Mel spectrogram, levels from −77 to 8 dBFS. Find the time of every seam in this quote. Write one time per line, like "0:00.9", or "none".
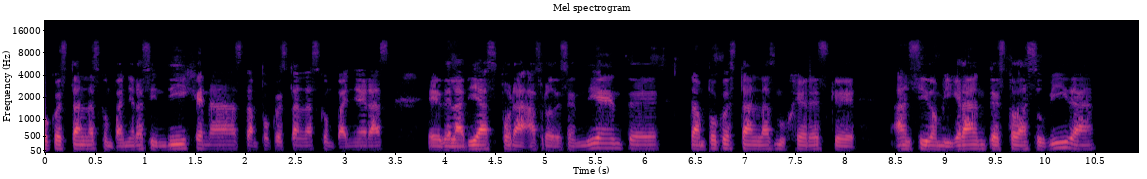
none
